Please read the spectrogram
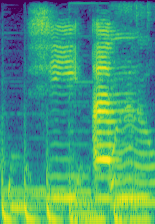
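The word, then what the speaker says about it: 西安: 발음 자체도 달라요. 시안 그리고 시엔. 그런데 이 격음부호가 없으면 우리는 이거를 시엔이라고 읽어야 되고요.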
